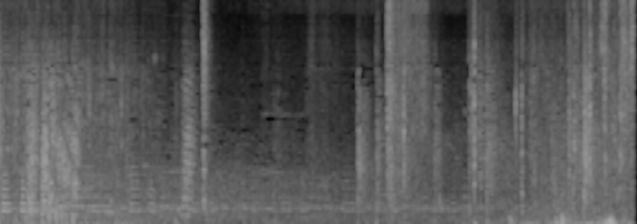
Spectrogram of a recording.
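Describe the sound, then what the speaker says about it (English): Troops in a video game fire volleys of gunfire, a dense continuous crackle of shots and booms rumbling throughout with no pause. "shooting off some volleys"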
